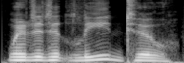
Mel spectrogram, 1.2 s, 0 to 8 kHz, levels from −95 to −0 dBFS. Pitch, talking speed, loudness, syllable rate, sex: 140 Hz, 245 wpm, -16 LUFS, 5.5 syllables/s, male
